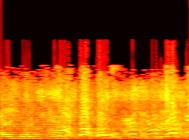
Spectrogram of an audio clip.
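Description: A crowd of teenagers' voices talking and calling out at once, many conversations overlapping.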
